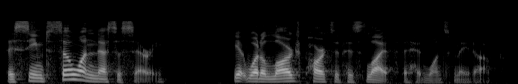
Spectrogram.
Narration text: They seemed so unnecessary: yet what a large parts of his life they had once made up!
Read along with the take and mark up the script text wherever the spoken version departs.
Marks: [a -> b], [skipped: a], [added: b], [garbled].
They seemed so unnecessary: yet what a large parts of his life they had once made up!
